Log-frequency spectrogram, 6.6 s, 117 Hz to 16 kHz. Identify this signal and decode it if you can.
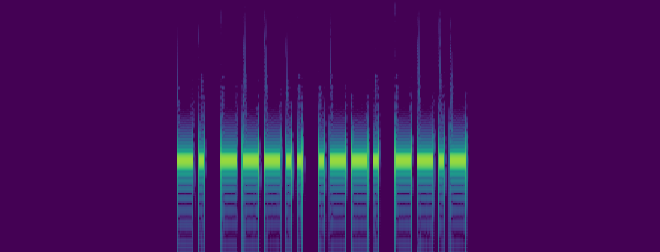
Morse code, heard as a keyed tone, about 22 wpm, 700 Hz. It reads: N8PQ
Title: USA Call Signs - 4 Characters - Repeated 2x - 22wpm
